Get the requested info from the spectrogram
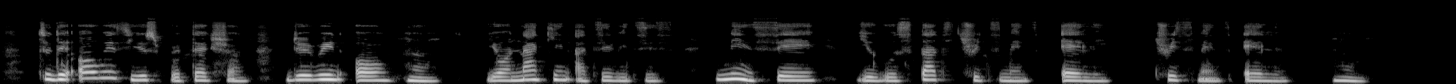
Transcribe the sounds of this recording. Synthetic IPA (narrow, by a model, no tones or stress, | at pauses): tudeʔɔlwezjuspɹotɛkʃɔ̃n | djuɹĩnɔlhũ | jɔnakʰĩna̰k̚tʰivitʰis | mĩnsːe | juɡostattɹitmɛ̃nt | ɛli | tʰɹitmɛ̰̃nt | ɛli | h̩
